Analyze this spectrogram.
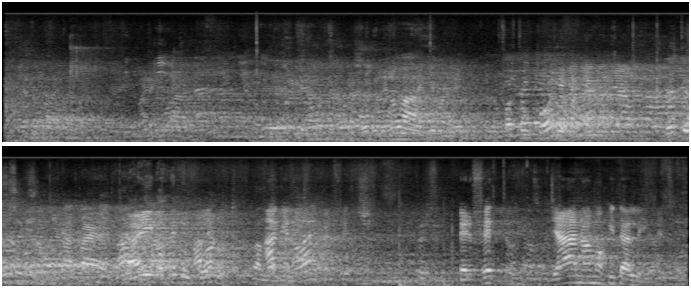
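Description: Young people chatter and laugh nearby.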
